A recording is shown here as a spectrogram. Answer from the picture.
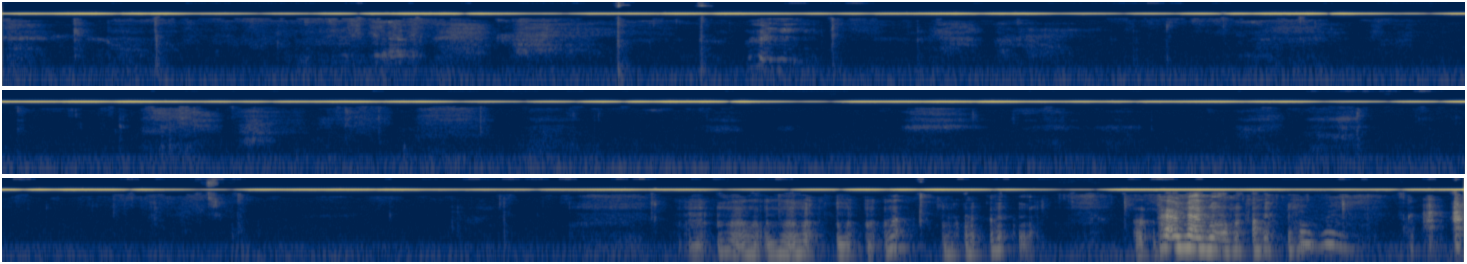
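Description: A steady high-pitched electronic whine, with faint voice sounds in the last few seconds.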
